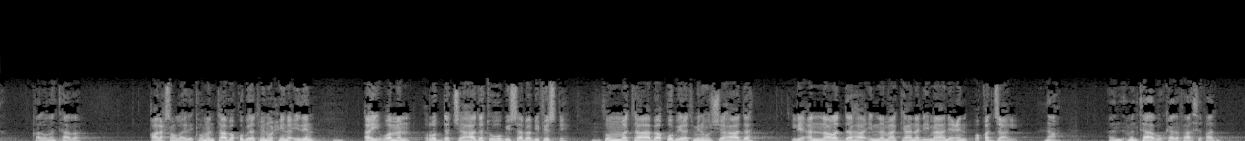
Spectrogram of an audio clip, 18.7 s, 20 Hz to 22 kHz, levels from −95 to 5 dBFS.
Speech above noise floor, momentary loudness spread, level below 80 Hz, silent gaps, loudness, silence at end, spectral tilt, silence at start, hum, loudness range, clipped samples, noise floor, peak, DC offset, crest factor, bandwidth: 37 dB; 11 LU; -56 dBFS; none; -18 LUFS; 0.35 s; -6 dB/octave; 0.55 s; none; 4 LU; under 0.1%; -54 dBFS; -2 dBFS; under 0.1%; 18 dB; 9.4 kHz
